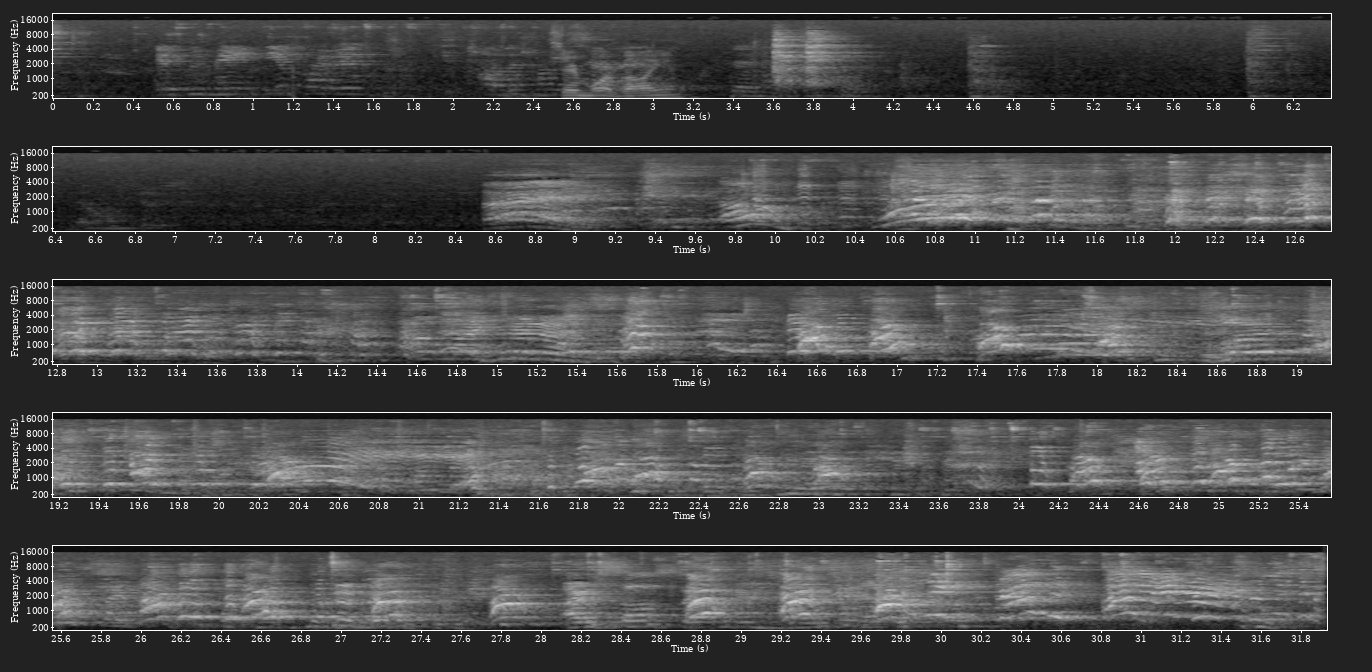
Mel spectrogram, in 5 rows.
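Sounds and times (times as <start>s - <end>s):
speech: 2.6s - 3.3s
excited overlapping voices: 8.6s - 31.9s
laughter: 9.1s - 30.7s, 31.4s - 31.9s
dog yipping barking and whimpering: 15.6s - 23.3s, 24.1s - 31.4s.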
